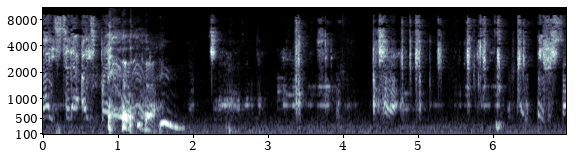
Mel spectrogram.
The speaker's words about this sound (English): DJ coughing fit.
